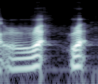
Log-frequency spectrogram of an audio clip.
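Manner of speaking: R said with the tongue curled back. Shown as a demonstration. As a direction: curl the tongue up for R. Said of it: "记住要点是要勾舌头".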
